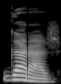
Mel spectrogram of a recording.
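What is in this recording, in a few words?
"гараж", Komi, female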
